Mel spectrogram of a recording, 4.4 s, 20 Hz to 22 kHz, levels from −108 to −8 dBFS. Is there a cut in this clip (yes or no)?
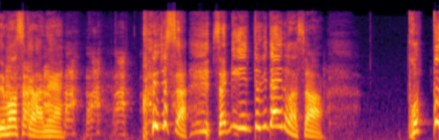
no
